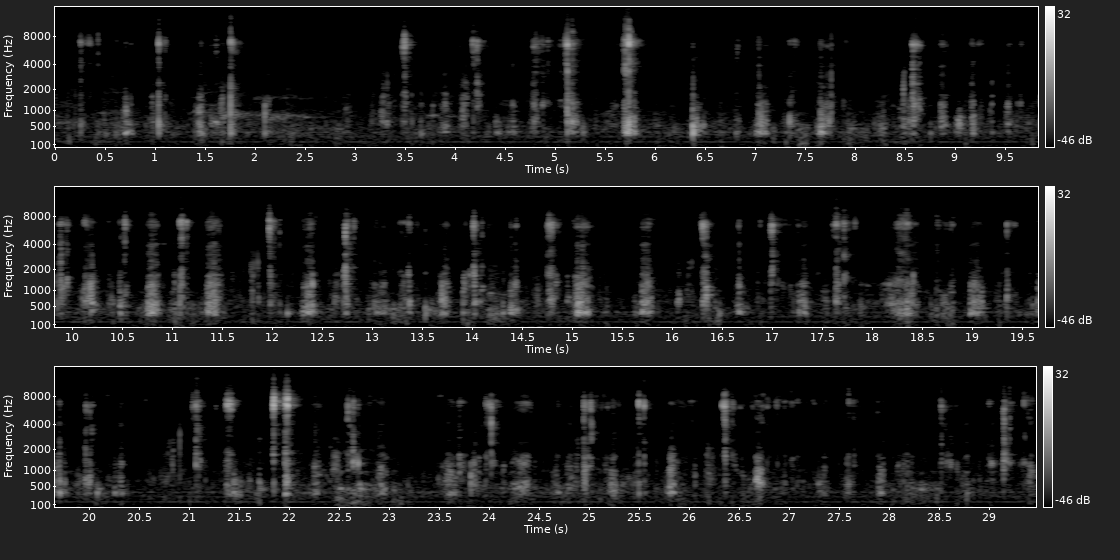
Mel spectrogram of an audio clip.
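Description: Close-miked eating sounds of chicken curry and rice eaten by hand: a steady, irregular stream of wet mouth clicks, chewing and small crunches, several a second, with a louder cluster of crunches about two-thirds of the way through.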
